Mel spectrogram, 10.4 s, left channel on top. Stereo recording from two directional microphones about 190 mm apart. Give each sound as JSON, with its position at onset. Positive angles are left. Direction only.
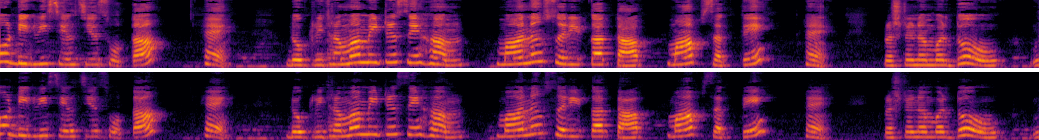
{"t": 0.0, "sound": "a woman's voice", "side_deg": 15}
{"t": 2.9, "sound": "a woman's voice", "side_deg": 15}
